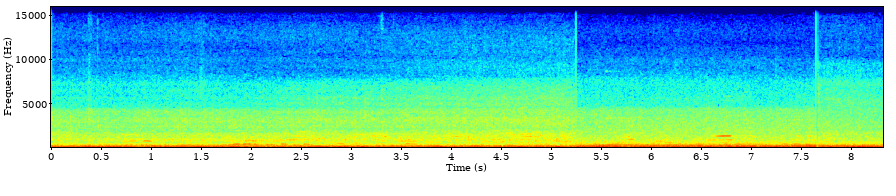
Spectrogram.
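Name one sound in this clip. A fountain splashes steadily in the distance.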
